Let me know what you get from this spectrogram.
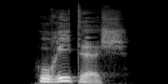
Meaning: Hurrian (of or pertaining to the Hurrians)
- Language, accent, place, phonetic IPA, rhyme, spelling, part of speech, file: German, Germany, Berlin, [hʊˈʁiːtɪʃ], -iːtɪʃ, hurritisch, adjective, De-hurritisch.ogg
